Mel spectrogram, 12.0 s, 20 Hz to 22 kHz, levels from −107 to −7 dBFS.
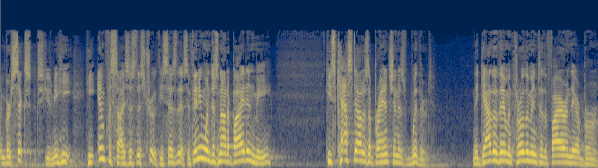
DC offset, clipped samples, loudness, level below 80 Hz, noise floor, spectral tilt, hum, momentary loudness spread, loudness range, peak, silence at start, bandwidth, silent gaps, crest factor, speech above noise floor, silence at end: under 0.1%; under 0.1%; -21 LUFS; -58 dBFS; -56 dBFS; -6 dB/octave; none; 9 LU; 3 LU; -6 dBFS; 0 s; 10.5 kHz; none; 16 dB; 36 dB; 0 s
